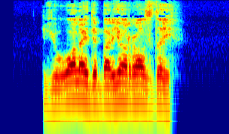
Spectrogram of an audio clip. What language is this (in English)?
Pashto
